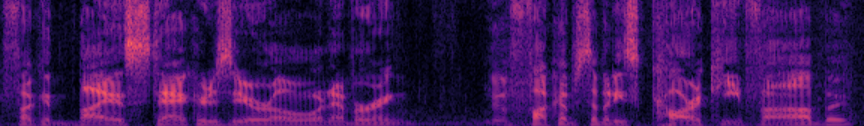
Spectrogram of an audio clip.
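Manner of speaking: ordinary talk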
